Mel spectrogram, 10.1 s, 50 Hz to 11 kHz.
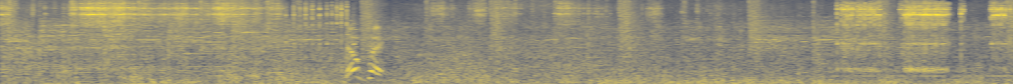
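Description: Steady rumble of a Freeman 37 catamaran's outboard engines with wind and water noise while the boat is maneuvered on hooked fish, with background music laid over it.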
